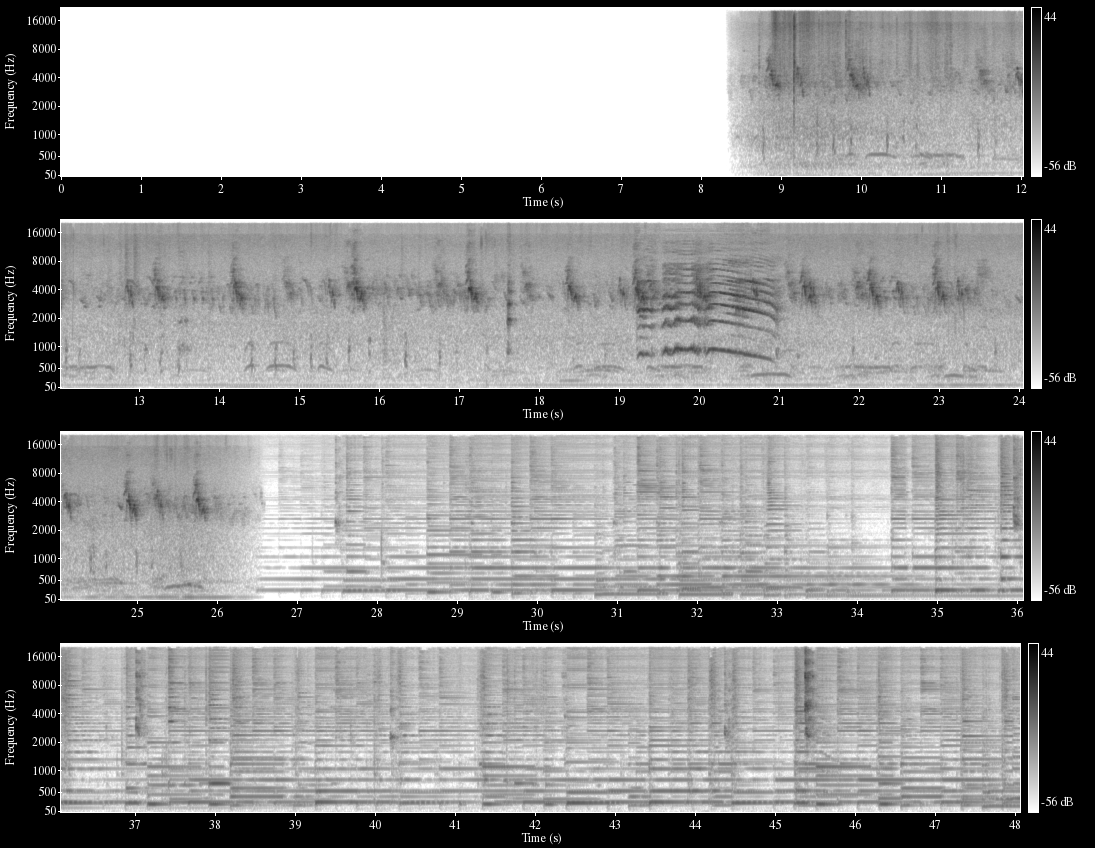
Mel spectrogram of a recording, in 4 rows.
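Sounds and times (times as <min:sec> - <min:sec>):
chickens clucking: 0:08.5 - 0:26.4
acoustic guitar music: 0:08.7 - 0:19.2, 0:20.0 - 0:48.0
rooster crowing: 0:09.8 - 0:16.0, 0:18.4 - 0:25.9.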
